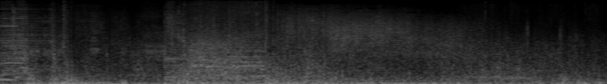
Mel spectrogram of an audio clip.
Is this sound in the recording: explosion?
yes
